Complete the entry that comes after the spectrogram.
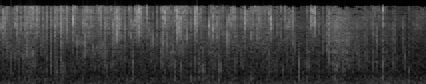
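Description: A bare hand squeezes and crushes a small light-blue dry soap rose, made of thin, brittle coiled curls of the same blue soap, between fingertips and palm over a rubber mat. A dense run of dry, bright, crinkly crunches and crackles is heard, with very little low end. It tapers slightly as the curls crumble into flakes.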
